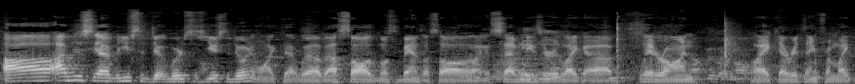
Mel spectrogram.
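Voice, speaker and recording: A man, a rock musician, answering interview questions casually, halting and restarting with lots of fillers. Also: fairly low pitch.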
